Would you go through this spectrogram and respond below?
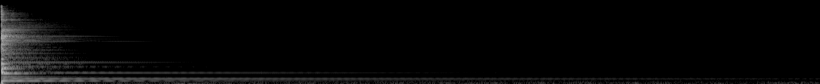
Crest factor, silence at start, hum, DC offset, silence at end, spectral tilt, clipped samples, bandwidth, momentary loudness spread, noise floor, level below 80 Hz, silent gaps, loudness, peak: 36 dB; 0 s; none; under 0.1%; 7.25 s; -1.5 dB/octave; under 0.1%; 16.5 kHz; 25 LU; -67 dBFS; -60 dBFS; none; -28 LUFS; 0 dBFS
